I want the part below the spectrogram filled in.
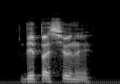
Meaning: to defuse, take the sting out of
- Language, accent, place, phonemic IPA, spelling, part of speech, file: French, France, Lyon, /de.pa.sjɔ.ne/, dépassionner, verb, LL-Q150 (fra)-dépassionner.wav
